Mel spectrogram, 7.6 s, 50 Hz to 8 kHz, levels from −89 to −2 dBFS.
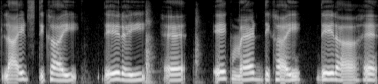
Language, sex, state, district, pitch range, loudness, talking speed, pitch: Hindi, female, Himachal Pradesh, Shimla, 195-225 Hz, -13 LUFS, 85 wpm, 215 Hz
